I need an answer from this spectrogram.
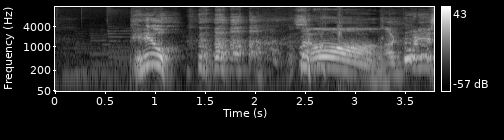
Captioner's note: laughing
